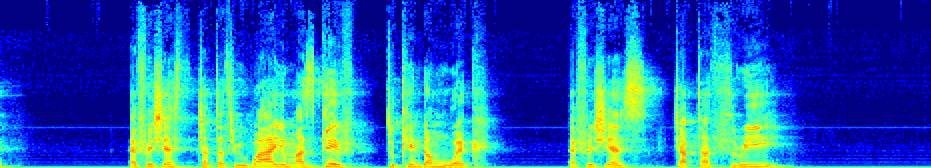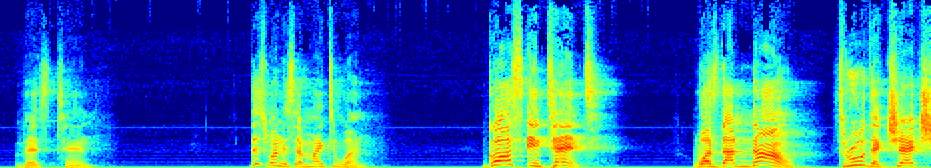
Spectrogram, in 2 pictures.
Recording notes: Sermon preached at CBC Shiashie Campus.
